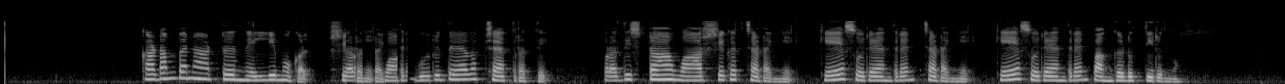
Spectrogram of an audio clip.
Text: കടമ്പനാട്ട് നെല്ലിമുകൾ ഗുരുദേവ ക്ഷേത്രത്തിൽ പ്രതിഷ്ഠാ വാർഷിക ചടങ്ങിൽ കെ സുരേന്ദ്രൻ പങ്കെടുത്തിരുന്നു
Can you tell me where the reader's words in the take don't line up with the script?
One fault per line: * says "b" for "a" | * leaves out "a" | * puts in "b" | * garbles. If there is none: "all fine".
* garbles
* puts in "ചടങ്ങിൽ കെ സുരേന്ദ്രൻ"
